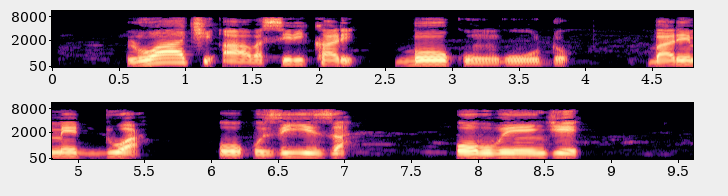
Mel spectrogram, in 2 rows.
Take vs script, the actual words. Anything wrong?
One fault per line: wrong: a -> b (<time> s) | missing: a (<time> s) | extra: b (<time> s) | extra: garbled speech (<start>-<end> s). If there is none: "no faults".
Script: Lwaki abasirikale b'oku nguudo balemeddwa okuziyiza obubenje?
no faults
